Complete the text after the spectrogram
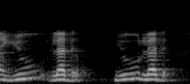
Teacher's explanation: یو کو ایک الف کے برابر یعنی ایک حرکت کے برابر کھینچنا ہے، زبر زیر کی طرح نہیں پڑھنا، یولد، یولد، لم یلد ولم یولد۔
